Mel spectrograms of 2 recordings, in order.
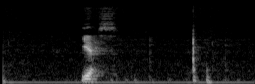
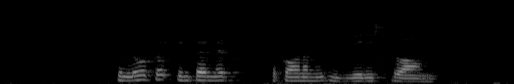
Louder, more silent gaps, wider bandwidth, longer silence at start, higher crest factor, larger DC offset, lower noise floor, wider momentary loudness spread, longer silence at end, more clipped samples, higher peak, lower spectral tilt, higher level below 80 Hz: first, -25 LUFS vs -42 LUFS; neither; first, 16.5 kHz vs 11 kHz; second, 0.05 s vs 1.2 s; first, 26 dB vs 18 dB; neither; second, -49 dBFS vs -74 dBFS; first, 25 LU vs 10 LU; first, 0.4 s vs 0.15 s; neither; first, -2 dBFS vs -26 dBFS; second, -4.5 dB/octave vs -7.5 dB/octave; first, -62 dBFS vs -76 dBFS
